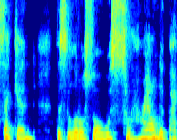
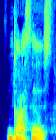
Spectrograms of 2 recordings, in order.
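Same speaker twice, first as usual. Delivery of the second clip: normal talking voice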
